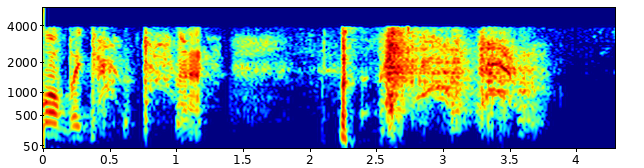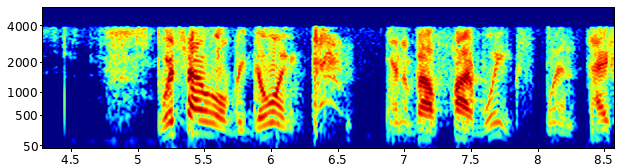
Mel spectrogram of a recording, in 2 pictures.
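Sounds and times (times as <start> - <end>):
speech: 0.0 - 1.3, 5.4 - 8.5
smoker's harsh raspy hacking cough: 0.3 - 1.4, 2.1 - 3.9, 6.3 - 6.7.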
